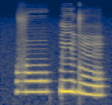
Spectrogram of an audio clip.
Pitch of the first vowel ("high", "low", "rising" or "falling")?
high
